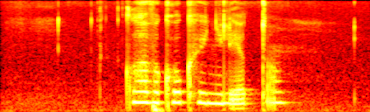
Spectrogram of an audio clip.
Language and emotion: Russian, sad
